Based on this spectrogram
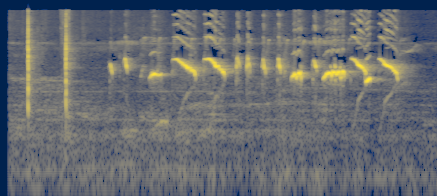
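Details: ['White-rumped shama morning provocation song meant to stir silent shamas into singing: two sharp clicks, then a quick run of clear whistled and slurred notes, some rising, some falling, in a lively irregular sequence.']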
